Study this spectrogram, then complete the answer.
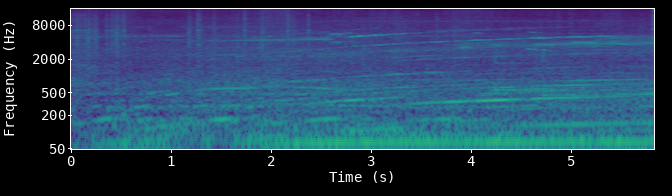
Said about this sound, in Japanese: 発車します。お捕まりください。危険ですので車内の移動はおやめください。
